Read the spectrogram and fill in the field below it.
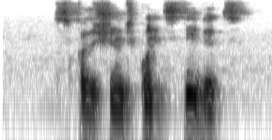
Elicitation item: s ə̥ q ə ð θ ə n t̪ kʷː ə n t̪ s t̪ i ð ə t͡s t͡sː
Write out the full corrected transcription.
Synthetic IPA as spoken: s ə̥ q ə ð ʃ ə n t̪ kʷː ə n t̪ s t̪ i ð ə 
